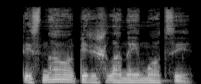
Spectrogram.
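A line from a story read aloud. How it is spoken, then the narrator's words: Calm. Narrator (Russian): спокойно покачал головой Джан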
